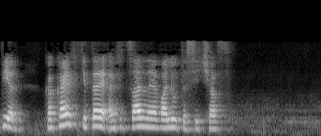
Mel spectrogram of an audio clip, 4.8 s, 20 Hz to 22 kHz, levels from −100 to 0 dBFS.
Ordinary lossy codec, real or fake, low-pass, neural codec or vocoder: MP3, 32 kbps; fake; 7.2 kHz; codec, 24 kHz, 0.9 kbps, DualCodec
